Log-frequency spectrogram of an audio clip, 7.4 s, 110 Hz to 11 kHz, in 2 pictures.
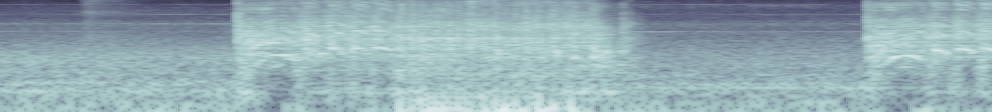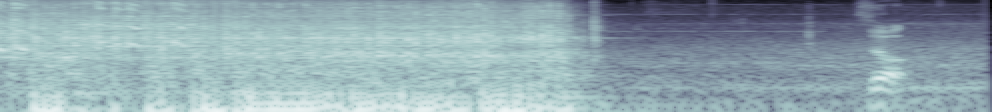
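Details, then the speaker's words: Yamaha R6 RJ11 as brought in by the customer, before repair: starts and revs in two bursts with a harsh, brutal metallic clatter clearly coming from the cylinder head; valves striking the pistons. "das hört sich ganz brutalst an da brauche ich eigentlich nicht mehr besonders viel zu sagen fakt ist die geräusche kommen definitiver aus dem kopfbereich"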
